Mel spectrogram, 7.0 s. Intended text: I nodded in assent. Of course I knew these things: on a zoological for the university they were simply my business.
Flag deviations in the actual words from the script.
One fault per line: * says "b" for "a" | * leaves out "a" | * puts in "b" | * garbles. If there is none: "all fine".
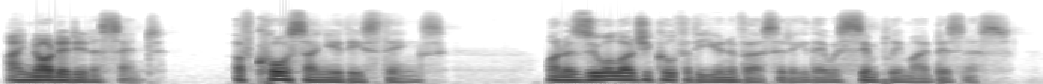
all fine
